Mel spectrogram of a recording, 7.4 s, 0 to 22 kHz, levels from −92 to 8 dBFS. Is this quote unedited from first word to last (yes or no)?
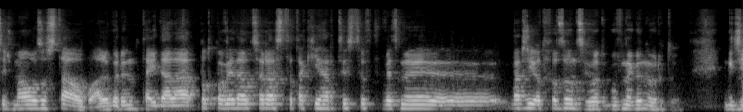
no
